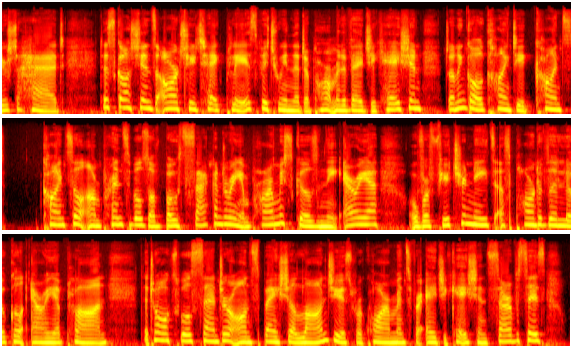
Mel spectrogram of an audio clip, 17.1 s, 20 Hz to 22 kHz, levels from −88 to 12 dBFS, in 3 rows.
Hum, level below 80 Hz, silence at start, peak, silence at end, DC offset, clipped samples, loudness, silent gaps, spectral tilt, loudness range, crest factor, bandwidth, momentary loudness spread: none; -40 dBFS; 0 s; 0 dBFS; 0.1 s; under 0.1%; under 0.1%; -13 LUFS; none; -4 dB/octave; 2 LU; 14 dB; 18 kHz; 4 LU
